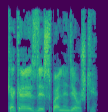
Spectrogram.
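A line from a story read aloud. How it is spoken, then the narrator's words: Curt remark. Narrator (Russian): отрывисто бросил я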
